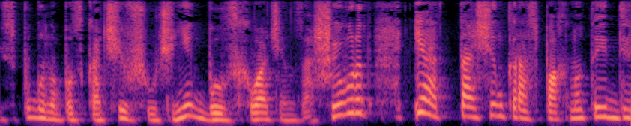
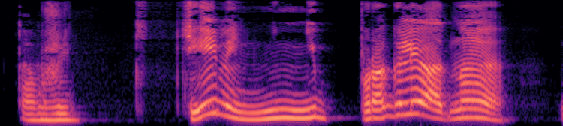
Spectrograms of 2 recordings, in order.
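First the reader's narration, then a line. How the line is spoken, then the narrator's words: Mournful wail. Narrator (Russian): горестно взвыл Кузьмай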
